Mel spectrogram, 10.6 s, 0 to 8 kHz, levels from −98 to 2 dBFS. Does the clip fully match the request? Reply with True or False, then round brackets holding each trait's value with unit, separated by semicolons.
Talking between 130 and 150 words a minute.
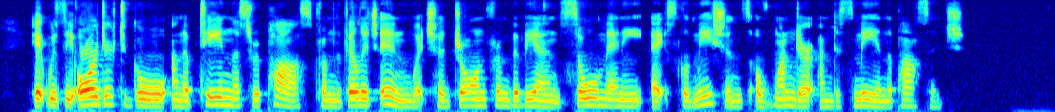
False (165 wpm)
